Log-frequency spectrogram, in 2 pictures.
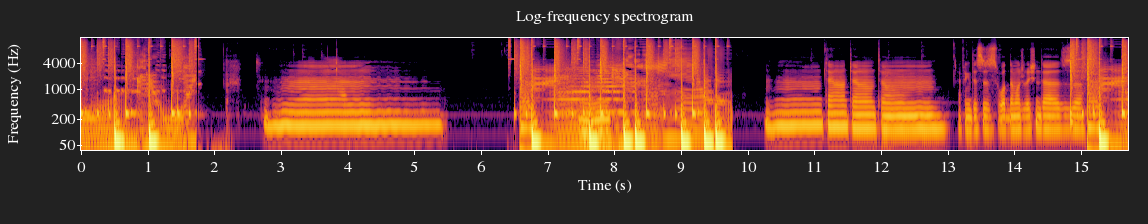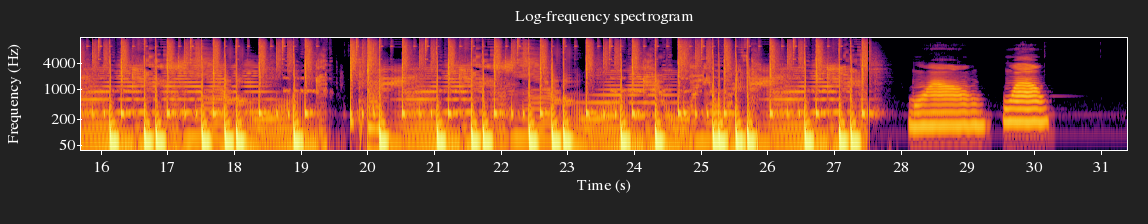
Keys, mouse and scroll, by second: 0.2 click, 1.6 space, 2.5 g, 3.0 click, 3.4-5.9 drag, 6.1 click, 6.3 space, 8.3 click, 9.3 d, 9.6 space, 11.9 click, 13.1 click, 14.5 click, 14.7 space, 15.2 g, 15.6 ctrl+alt+click, 16.1 ctrl+alt+d, 16.3 ctrl+alt+scroll down 2, 18.1 ctrl+alt+p, 19.3 space, 19.4 click, 24.4 ctrl+scroll down 2, 27.3 space, 27.5 ctrl+scroll up 1, 28.0 ctrl+d, 28.8 ctrl+scroll up 2, 29.6 click, 30.8 click.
